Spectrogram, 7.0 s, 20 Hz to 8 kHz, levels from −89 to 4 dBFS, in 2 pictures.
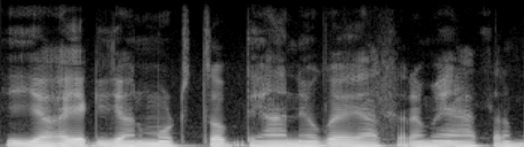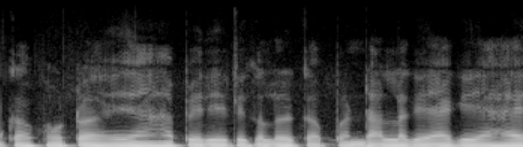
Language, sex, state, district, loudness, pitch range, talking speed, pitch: Hindi, male, Delhi, New Delhi, -15 LUFS, 110-115 Hz, 180 wpm, 110 Hz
